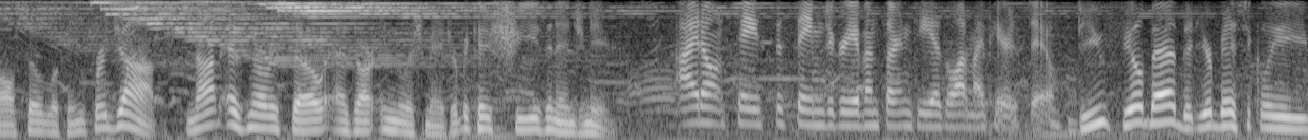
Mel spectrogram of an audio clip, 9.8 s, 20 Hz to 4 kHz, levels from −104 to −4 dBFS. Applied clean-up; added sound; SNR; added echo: none; Chime; 7 dB; none.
